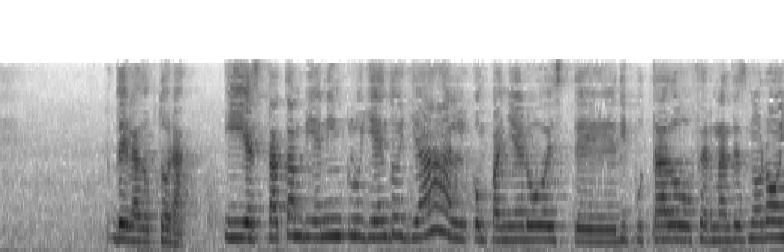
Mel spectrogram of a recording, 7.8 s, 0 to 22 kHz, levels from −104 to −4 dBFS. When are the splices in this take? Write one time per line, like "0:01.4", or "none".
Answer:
none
